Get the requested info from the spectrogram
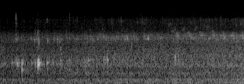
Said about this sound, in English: Oh, here we go. Nice light pour.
